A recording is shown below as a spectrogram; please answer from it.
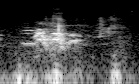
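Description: A dog near fruiting aratilis trees by a railway track gives a couple of short yips or whimpers, close and brief, with a soft break between them.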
